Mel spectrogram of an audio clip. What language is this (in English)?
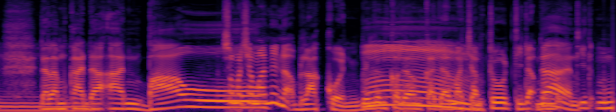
Malay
